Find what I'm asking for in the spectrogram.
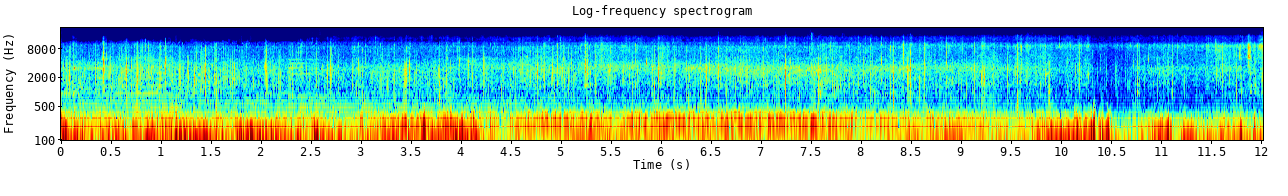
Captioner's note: rain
